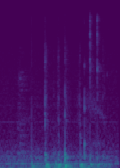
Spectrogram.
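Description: A computer keyboard being typed on, a short cluster of a few light, close clicks and taps over a low steady hum.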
